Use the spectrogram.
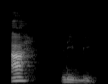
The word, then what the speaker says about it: álibi: A gente não fala nem alibi nem alibi. A gente fala alibi. E por isso, a gente conclui que a sílaba tônica aqui, ó, é a antepenúltima, tornando essa palavra, ó, uma proparoxítona.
